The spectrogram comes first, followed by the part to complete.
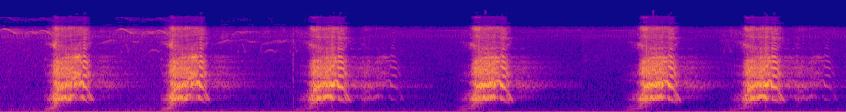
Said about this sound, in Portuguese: Hoje nós vamos pedir silêncio para ouvir um animal muito curioso que existe no Cerrado brasileiro, chamado lobo-guará.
